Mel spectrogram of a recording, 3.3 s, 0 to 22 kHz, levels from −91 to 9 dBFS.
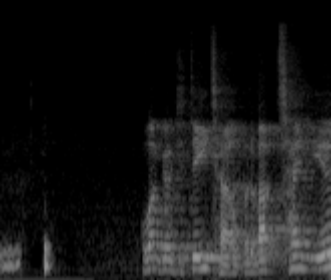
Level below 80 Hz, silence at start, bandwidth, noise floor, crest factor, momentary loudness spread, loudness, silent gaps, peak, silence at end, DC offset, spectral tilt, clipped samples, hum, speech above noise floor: -80 dBFS; 0 s; 15.5 kHz; -73 dBFS; 18 dB; 7 LU; -41 LUFS; none; -22 dBFS; 0 s; under 0.1%; -5.5 dB/octave; under 0.1%; none; 34 dB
